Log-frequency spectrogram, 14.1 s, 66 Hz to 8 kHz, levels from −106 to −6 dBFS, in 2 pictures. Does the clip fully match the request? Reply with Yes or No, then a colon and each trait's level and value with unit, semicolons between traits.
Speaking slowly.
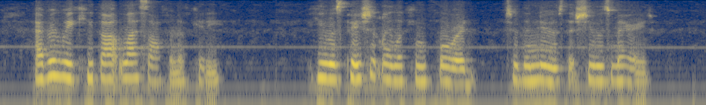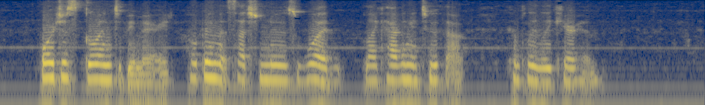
No: average, 165 wpm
